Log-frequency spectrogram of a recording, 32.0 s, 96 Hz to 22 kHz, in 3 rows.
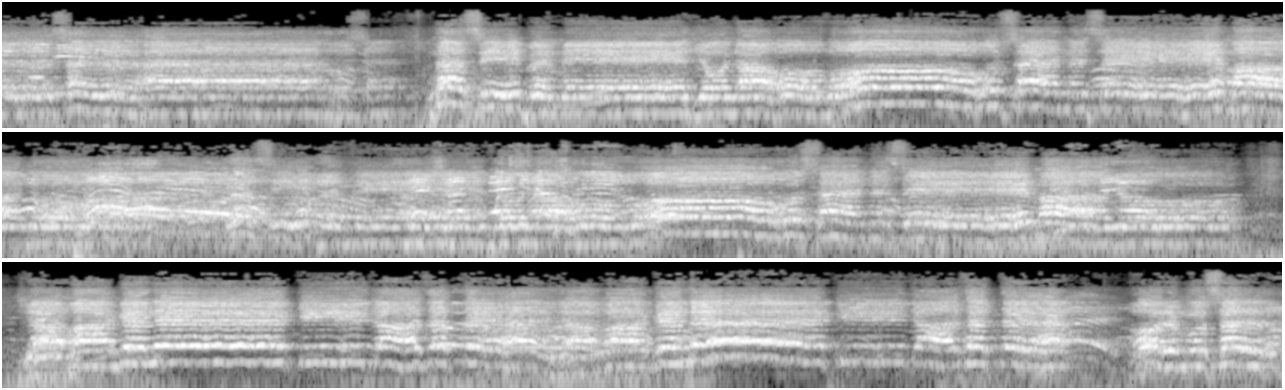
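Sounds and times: men chanting a lament: 0.0s - 32.0s.

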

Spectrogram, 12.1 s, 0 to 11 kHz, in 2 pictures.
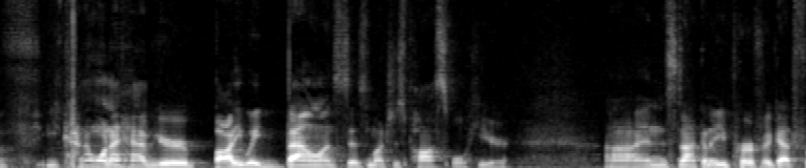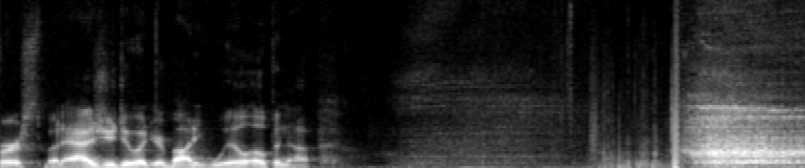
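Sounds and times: man exhaling: 11.1s - 12.0s.

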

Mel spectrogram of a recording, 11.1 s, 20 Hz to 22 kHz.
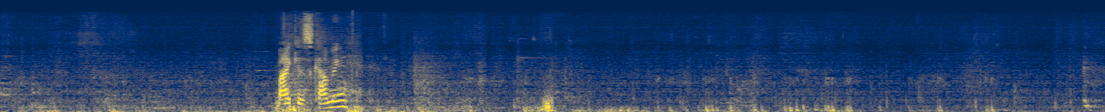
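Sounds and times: faint hall room noise: 0.0s - 11.0s.

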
